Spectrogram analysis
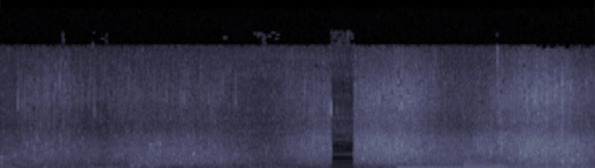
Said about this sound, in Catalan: Només has de deixar-te portar, sentir el mar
